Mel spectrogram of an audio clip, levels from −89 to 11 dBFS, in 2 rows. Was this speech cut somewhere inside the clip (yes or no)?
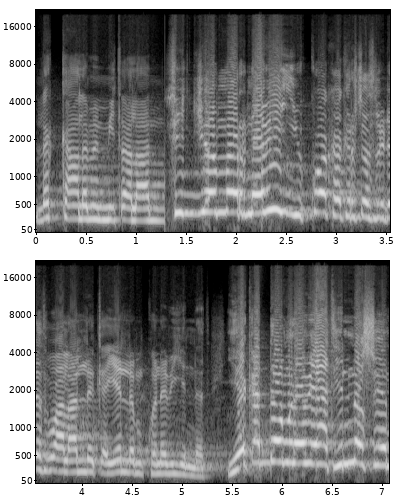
yes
